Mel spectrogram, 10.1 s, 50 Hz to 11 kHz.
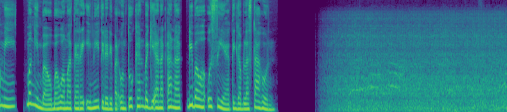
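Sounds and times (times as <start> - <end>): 
speech: 0.0 - 5.6
bus engine rumbling pulling into a bus terminal: 6.3 - 10.1.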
